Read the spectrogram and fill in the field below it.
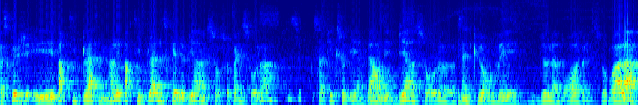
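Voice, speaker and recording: At a moderate pace and medium pitch, a man speaks with very wide pitch swings. Noticeable background noise can be heard. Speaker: painter. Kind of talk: casual conversation.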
